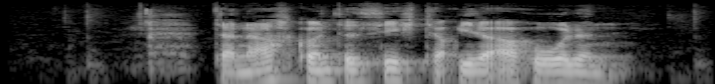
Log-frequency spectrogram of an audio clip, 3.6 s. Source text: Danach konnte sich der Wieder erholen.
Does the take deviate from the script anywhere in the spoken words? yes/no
no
